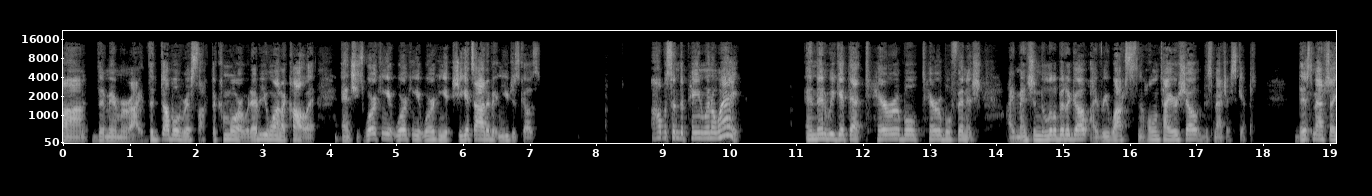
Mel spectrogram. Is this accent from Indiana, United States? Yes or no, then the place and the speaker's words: no; Old Forge, Pennsylvania, United States; when I was a young boy growing up in Old Forge, Pennsylvania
